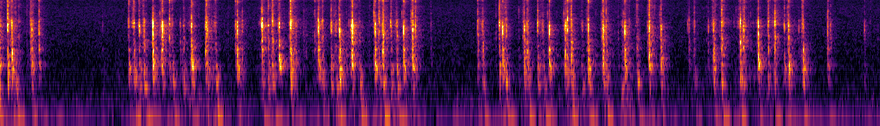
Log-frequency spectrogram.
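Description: Fingertips type on a pink ROYCHE Disney Mickey Mouse retro plastic membrane keyboard with round keycaps and a hollow body. Bursts of quick, dense key clacks come in several runs with short pauses between, each press a short, bright plastic tap with almost no ring.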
